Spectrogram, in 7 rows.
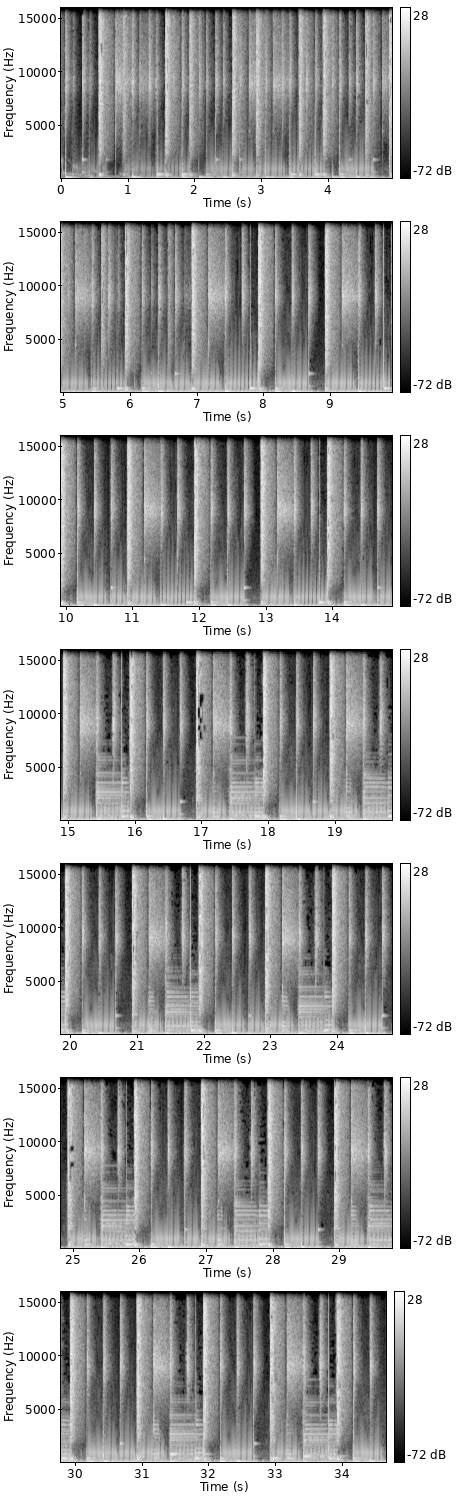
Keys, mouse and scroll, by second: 4.6 0, 6.5 click, 8.9 click, 11.1 click, 12.1-13.4 typing, 14.9 BackSpace, 16.2 click, 17.3-18.2 typing, 19.0 click, 19.9-20.8 typing, 21.4 click, 22.7 click, 23.8 click, 24.5-27.9 drag, 29.5 click, 30.9 ctrl+click, 34.5 click.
